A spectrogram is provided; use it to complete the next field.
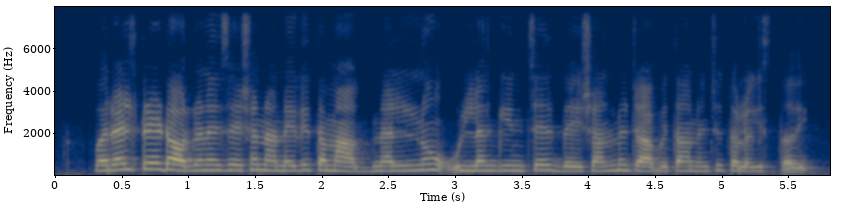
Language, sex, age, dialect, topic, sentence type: Telugu, male, 36-40, Telangana, banking, statement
